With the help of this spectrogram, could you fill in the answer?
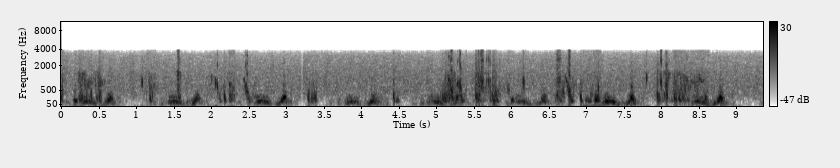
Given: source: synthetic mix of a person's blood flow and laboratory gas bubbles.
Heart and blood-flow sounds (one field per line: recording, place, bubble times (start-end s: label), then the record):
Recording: Doppler ultrasound of blood flow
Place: precordium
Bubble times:
0.00-0.06 s: bubbles
0.15-0.59 s: bubbles
1.06-1.27 s: bubbles
1.54-1.61 s: bubbles
1.98-2.33 s: bubbles
2.42-2.61 s: bubbles
3.27-3.44 s: bubbles
4.42-4.54 s: bubbles
5.06-5.42 s: bubbles
5.50-5.87 s: bubbles
5.95-6.07 s: bubbles
6.14-6.22 s: bubbles
6.58-7.22 s: bubbles
7.79-7.85 s: bubbles
7.93-8.66 s: bubbles
From the record:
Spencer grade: 3 (all of the cardiac periods contain showers or single bubble signals, but not dominating or overriding the cardiac motion signals)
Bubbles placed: only in the low amplitude regions of the cardiac cycle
